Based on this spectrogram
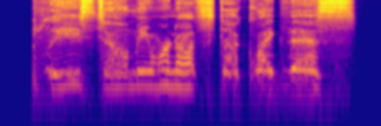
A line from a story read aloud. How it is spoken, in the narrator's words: he wheezed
